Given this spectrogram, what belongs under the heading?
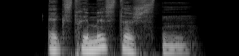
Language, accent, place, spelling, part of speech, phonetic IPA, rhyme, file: German, Germany, Berlin, extremistischsten, adjective, [ɛkstʁeˈmɪstɪʃstn̩], -ɪstɪʃstn̩, De-extremistischsten.ogg
- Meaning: 1. superlative degree of extremistisch 2. inflection of extremistisch: strong genitive masculine/neuter singular superlative degree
